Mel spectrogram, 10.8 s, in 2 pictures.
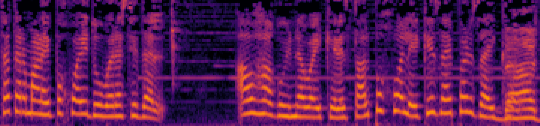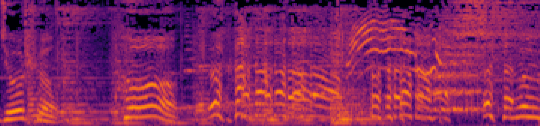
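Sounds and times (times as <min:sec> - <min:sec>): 
speech: 0:00.0 - 0:01.8, 0:02.4 - 0:10.7
laughter: 0:07.1 - 0:10.7
cat meowing and yowling story sound effect: 0:08.7 - 0:10.1.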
